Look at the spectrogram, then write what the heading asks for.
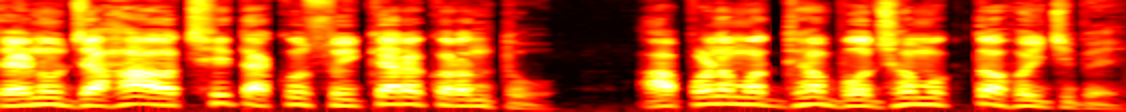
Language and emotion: Odia, neutral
